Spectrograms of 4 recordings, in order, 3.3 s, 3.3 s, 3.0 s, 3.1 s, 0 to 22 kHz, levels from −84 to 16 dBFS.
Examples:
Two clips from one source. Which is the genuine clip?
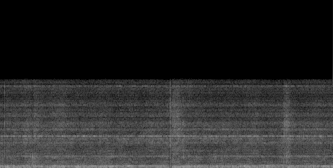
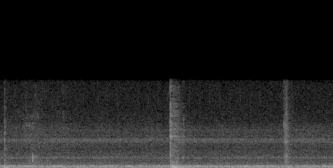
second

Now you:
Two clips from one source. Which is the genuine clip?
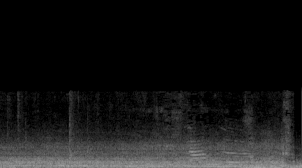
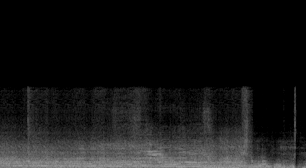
first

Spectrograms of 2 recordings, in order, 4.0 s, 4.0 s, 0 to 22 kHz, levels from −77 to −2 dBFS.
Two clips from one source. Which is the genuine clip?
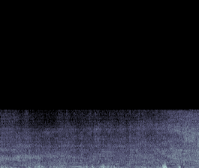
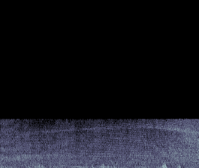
second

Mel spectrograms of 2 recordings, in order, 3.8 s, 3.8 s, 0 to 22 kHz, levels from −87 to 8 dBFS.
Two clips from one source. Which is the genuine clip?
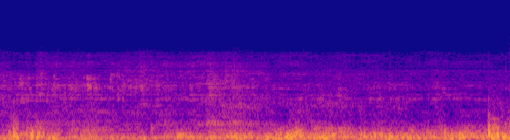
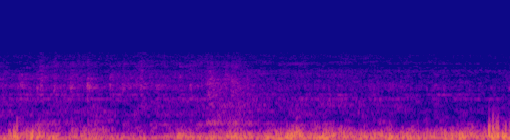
second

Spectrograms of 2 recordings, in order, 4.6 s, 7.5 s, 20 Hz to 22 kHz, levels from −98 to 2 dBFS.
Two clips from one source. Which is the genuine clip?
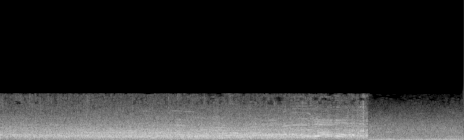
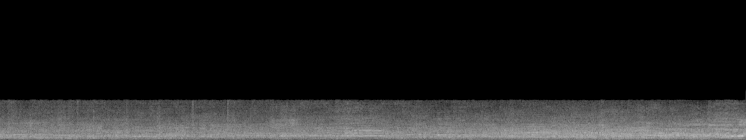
first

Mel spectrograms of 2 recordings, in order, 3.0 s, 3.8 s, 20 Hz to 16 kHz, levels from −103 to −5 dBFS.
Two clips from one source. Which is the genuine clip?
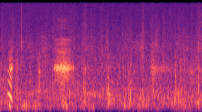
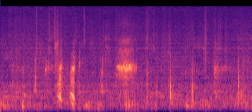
first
